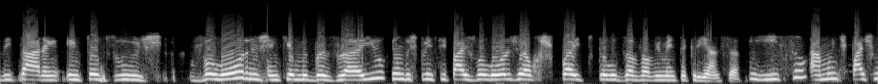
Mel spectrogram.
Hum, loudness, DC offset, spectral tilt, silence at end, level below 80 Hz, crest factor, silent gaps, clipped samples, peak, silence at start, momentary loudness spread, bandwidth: none; -9 LUFS; under 0.1%; -7.5 dB/octave; 0 s; -54 dBFS; 8 dB; none; 1%; 0 dBFS; 0 s; 6 LU; 7 kHz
